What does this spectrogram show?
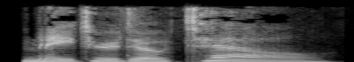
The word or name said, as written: maitre d'hotel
